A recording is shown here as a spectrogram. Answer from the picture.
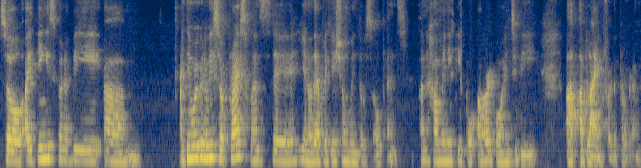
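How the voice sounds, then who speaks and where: A woman speaks at a fairly quick pace with a somewhat breathy voice. Her pitch is fairly low, with ordinary variation. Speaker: school choice policy advocate. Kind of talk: interview.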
